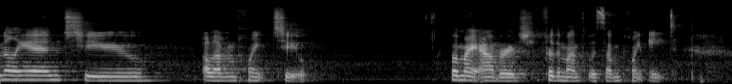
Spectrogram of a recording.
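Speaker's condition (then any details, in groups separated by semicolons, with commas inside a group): No condition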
